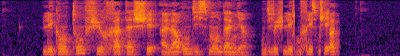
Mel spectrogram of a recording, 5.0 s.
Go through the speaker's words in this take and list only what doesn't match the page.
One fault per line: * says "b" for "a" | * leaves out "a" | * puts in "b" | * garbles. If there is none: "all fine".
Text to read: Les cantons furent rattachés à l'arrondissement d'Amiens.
* garbles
